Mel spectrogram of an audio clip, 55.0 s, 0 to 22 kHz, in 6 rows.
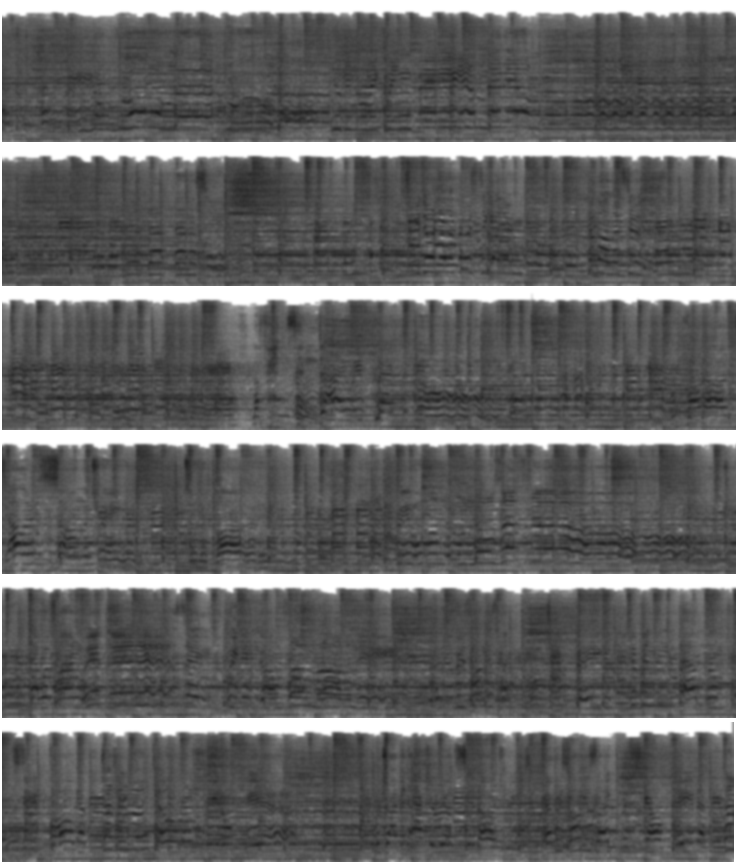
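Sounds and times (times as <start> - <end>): woman singing into microphone: 0.0 - 13.2, 13.8 - 20.4, 21.0 - 31.4, 32.1 - 55.0
drum kit: 0.0 - 55.0
electric guitar lead: 0.0 - 55.0
rhythm guitars: 0.0 - 55.0.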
